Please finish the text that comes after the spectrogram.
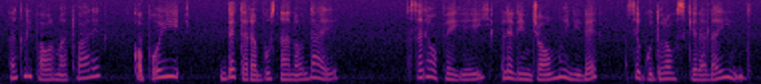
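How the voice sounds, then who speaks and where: A woman narrating a novel as an audiobook reader in a measured, steady way. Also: mid-range voice, creaky, breathy edge, poor audio. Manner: measured, steady literary reading.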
